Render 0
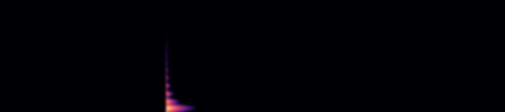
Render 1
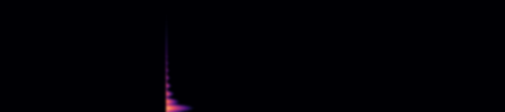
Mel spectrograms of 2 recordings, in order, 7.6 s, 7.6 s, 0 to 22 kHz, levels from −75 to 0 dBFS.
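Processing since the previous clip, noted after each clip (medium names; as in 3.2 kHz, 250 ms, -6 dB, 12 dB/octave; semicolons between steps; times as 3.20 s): tilt EQ +2 dB/octave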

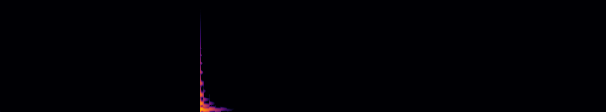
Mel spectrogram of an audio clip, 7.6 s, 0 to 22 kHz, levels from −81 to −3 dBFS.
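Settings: vibrato with a chosen wave square 6.9 Hz, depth 250 cents; trim -3.5 dB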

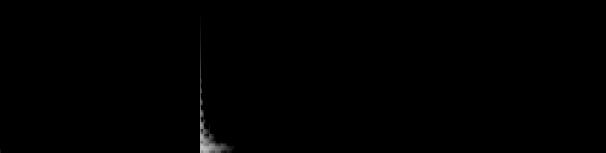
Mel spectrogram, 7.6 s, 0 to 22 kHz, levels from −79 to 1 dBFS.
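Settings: peak limiter -14.5 dBFS, peak gain reduction 3.5 dB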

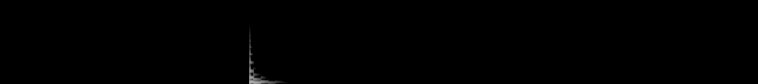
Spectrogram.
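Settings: no audible change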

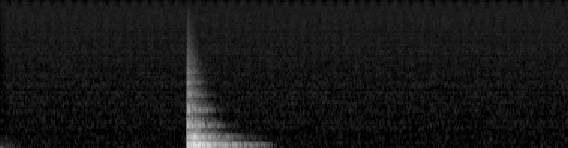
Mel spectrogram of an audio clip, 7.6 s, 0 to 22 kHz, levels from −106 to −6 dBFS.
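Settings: simulated room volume 720 m³, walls furnished, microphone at 7.1 m; trim -8.5 dB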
